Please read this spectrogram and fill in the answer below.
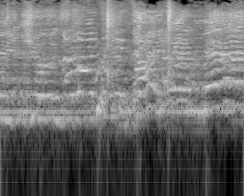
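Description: Several people singing together, with a few hand claps in time, the claps sharpest about a second in and again near the end.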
